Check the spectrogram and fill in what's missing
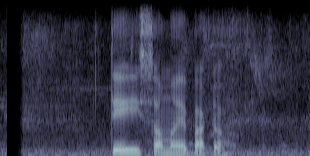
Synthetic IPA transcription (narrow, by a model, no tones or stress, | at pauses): t̪eisʌmʌjbaʈʌ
